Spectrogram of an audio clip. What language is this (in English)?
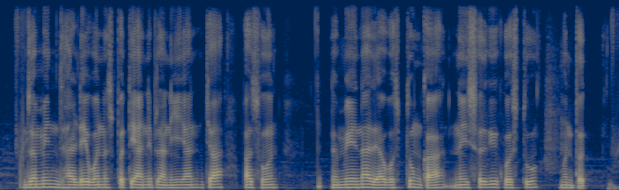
Marathi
